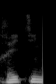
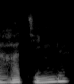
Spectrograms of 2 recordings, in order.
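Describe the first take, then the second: First: The word is pronounced with an English accent. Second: The word is pronounced with a French accent. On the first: "je prononce rating à l'anglaise" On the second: "il faut prononcer rating"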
